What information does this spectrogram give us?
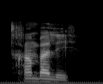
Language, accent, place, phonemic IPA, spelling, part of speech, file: French, France, Lyon, /tʁɛ̃.ba.le/, trimballer, verb, LL-Q150 (fra)-trimballer.wav
- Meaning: alternative spelling of trimbaler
